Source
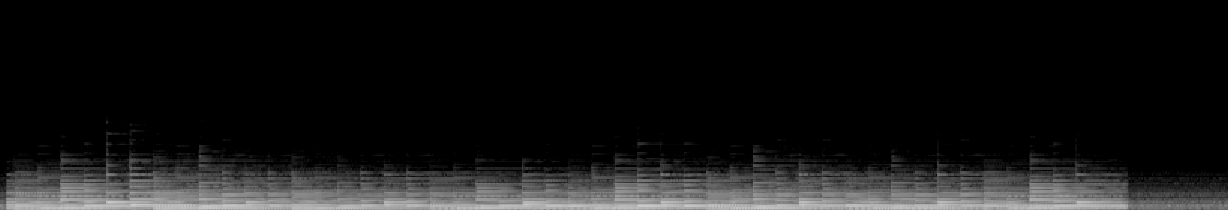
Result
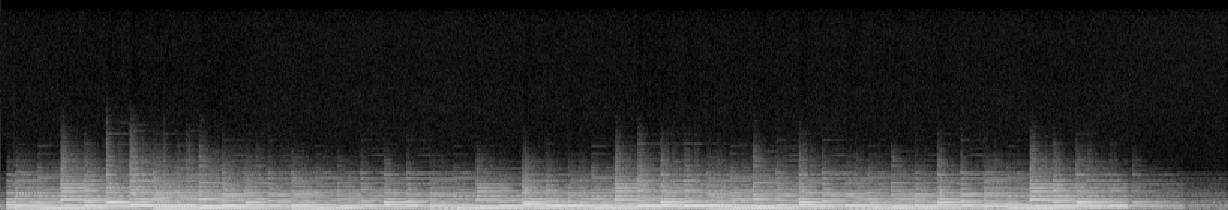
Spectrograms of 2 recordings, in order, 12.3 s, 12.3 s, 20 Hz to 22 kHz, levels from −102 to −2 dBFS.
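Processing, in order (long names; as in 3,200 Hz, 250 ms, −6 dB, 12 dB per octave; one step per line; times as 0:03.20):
high-pass filter 130 Hz 12 dB per octave
high-shelf EQ 3,100 Hz +10.5 dB
in parallel at −5 dB: sine wavefolder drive 7 dB, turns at −16 dBFS
on the sum: single-tap delay 565 ms −12 dB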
